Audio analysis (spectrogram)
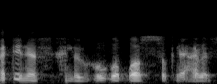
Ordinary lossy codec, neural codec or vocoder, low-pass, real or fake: AAC, 48 kbps; codec, 16 kHz in and 24 kHz out, 1.1 kbps, FireRedTTS-2 codec; 5.4 kHz; fake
